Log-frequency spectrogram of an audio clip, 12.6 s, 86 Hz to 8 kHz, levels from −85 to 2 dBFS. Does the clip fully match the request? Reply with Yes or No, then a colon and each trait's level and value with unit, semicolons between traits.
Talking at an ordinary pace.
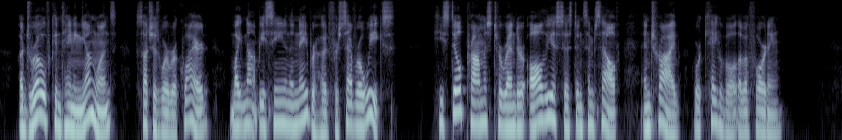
Yes: average, 160 wpm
